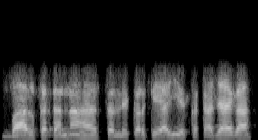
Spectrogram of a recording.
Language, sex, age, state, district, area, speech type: Maithili, male, 45-60, Bihar, Sitamarhi, rural, conversation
